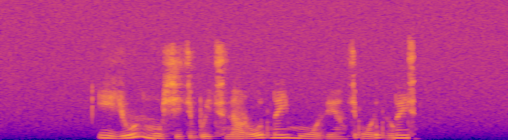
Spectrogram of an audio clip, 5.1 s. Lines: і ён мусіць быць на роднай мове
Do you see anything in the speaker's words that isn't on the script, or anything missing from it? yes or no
yes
